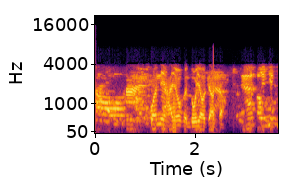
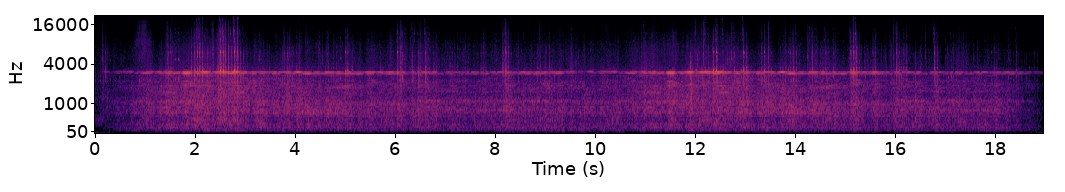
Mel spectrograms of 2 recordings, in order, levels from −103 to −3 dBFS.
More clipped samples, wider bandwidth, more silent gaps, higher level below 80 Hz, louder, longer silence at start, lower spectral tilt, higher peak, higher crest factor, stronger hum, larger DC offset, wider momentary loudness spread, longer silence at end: neither; second, 7.6 kHz vs 19.5 kHz; neither; first, -54 dBFS vs under -90 dBFS; first, -13 LUFS vs -49 LUFS; about the same, 0 s vs 0 s; about the same, 0.5 dB/octave vs 0 dB/octave; first, -2 dBFS vs -26 dBFS; second, 12 dB vs 26 dB; neither; neither; second, 3 LU vs 15 LU; about the same, 0 s vs 0 s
